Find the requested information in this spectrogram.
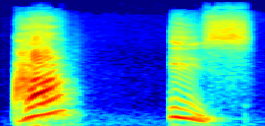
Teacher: É quando entre uma letra e outra eu causo o eu provoco um espaço, porém não é geográfico, é um espaço sonoro. Então quando eu digo raiz, eu provoquei um espaço entre o A e o I. · quando eu digo raiz, eu provoquei um espaço entre o A e o I. Eu tenho um hiato, independente da letrinha, seu fonema I, seu fonema U.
